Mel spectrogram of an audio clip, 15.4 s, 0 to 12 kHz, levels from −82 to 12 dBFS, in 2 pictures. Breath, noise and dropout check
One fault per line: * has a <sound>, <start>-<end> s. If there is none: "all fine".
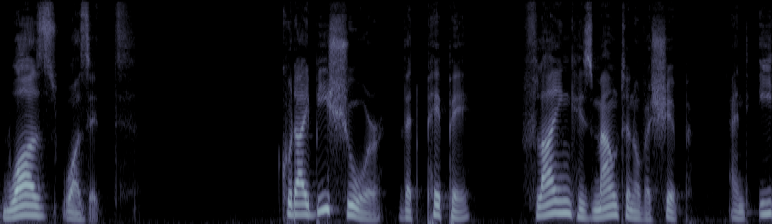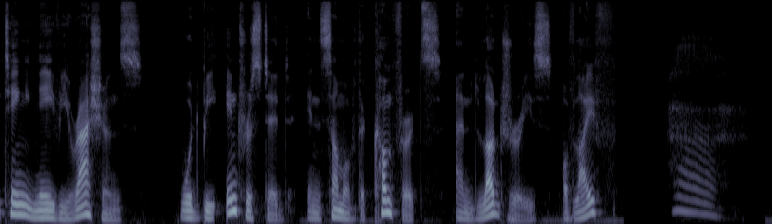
* has a sigh, 14.4-15.2 s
